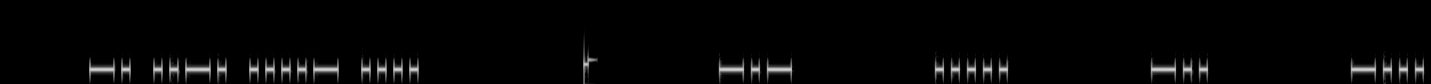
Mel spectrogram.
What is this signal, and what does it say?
Morse code, heard as a keyed tone, about 15 wpm, spaced as for 8 wpm, 700 Hz. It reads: NF4H K5DB
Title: USA Call Signs - 4 Characters - 6x Character Spacing - 15wpm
